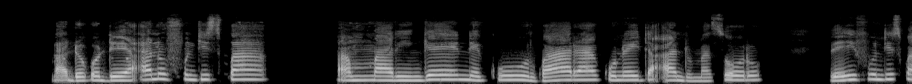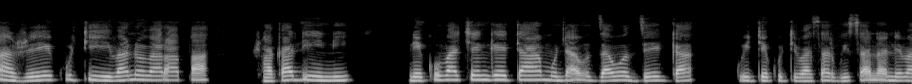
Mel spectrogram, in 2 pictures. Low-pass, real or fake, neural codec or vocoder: 10.8 kHz; real; none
